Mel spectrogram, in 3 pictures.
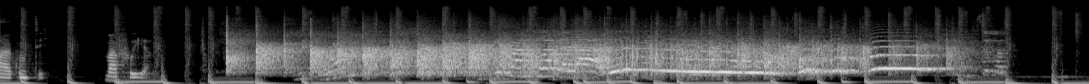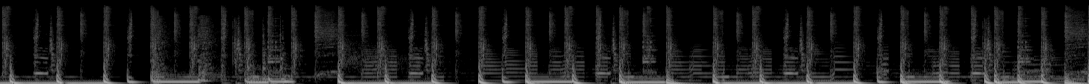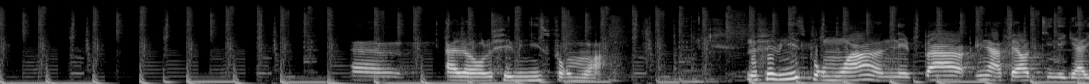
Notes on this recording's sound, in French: Oxo Fest 2023 - Session d'enregistrements libres. Open mic : les festivaliers ont enregistré selon leur envie des contenus sonores selon leur inspiration.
